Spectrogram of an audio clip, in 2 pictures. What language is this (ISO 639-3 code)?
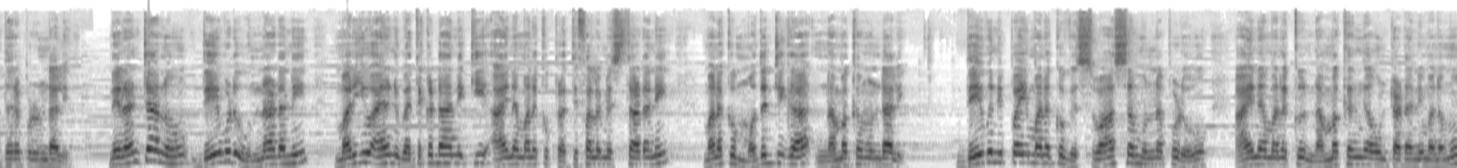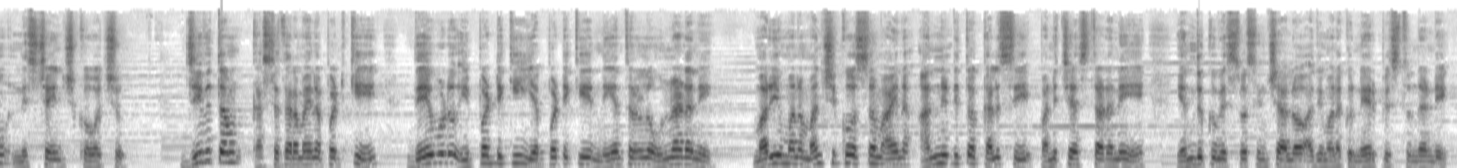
tel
